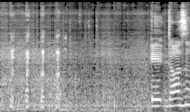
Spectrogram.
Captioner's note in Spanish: Risas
